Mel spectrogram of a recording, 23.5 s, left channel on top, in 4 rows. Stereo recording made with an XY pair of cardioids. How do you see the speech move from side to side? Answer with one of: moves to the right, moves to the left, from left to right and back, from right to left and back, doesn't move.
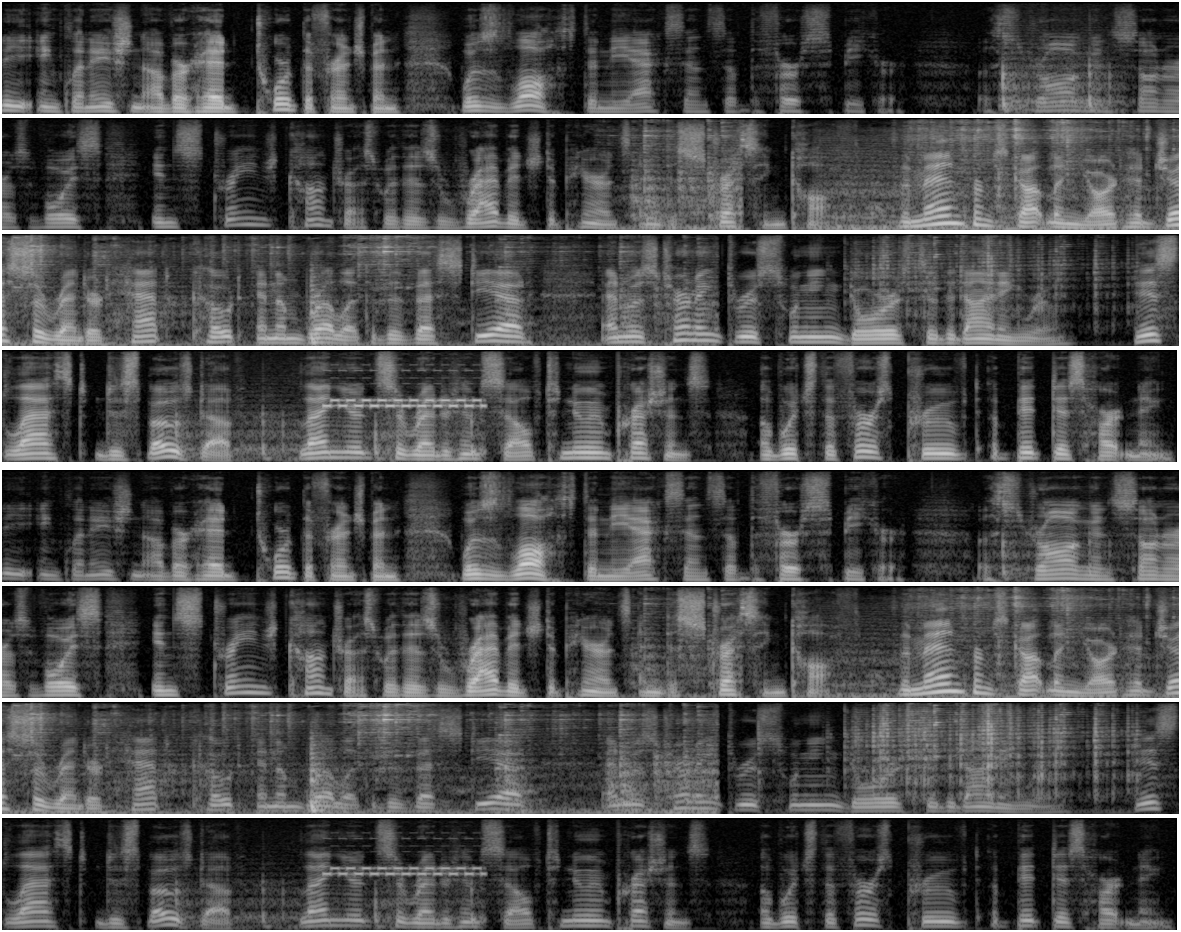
from left to right and back.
